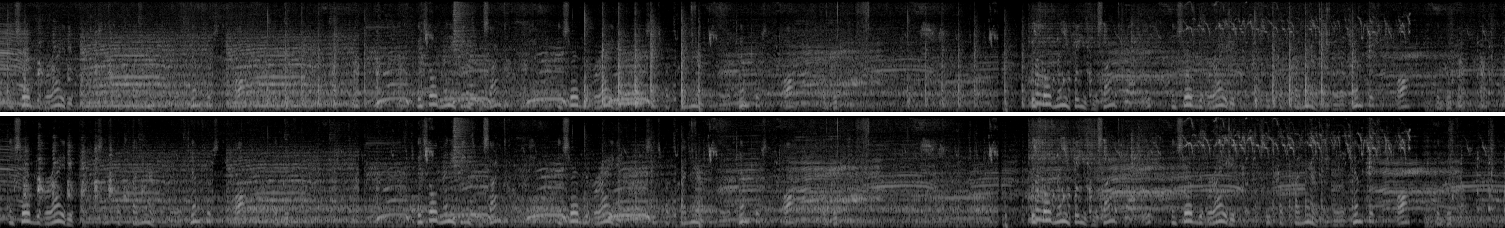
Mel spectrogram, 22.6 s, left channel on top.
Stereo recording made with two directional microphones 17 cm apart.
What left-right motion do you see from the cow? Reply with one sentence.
In this clip you hear the cow move to the right.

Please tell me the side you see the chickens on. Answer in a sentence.
You can hear the chickens on the right.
